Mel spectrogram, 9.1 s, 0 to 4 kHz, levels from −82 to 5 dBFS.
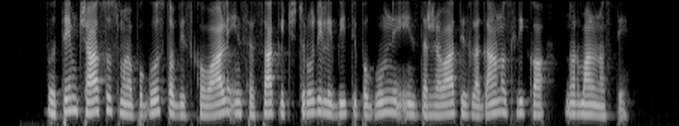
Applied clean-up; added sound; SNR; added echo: none; none; none; none.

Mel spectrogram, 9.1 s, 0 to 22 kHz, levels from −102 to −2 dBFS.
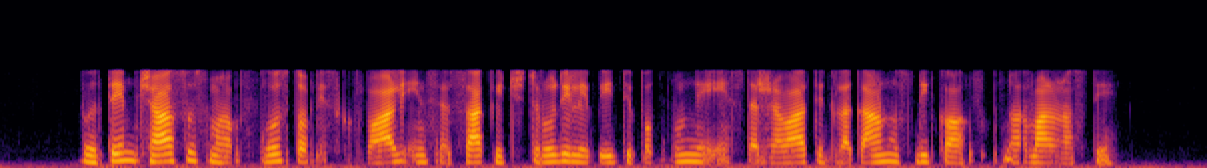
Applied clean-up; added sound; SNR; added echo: neural diffusion model UNIVERSE++.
